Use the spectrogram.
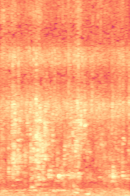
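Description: Tap water runs steadily while a cup is washed by hand with light scrubbing, a continuous close splashing wash with no talk.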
